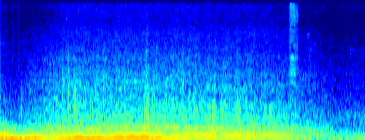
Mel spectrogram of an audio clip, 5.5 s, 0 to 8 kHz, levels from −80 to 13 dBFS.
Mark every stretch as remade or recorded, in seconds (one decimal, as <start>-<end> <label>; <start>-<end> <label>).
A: 0.0-1.7 recorded; 1.7-5.0 remade; 5.0-5.5 recorded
